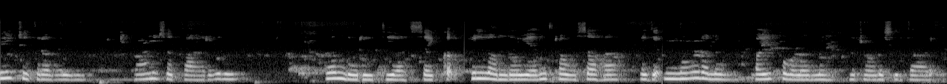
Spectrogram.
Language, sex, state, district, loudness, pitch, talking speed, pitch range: Kannada, female, Karnataka, Mysore, -15 LUFS, 225 Hz, 80 wpm, 220-245 Hz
